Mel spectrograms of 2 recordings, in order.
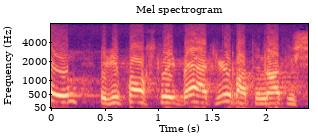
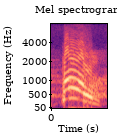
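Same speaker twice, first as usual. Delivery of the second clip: high, sudden "boom"; storyteller's exploding boom; imitated gunshot; 8 semitones higher than usual. Imitates second shot at horse.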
